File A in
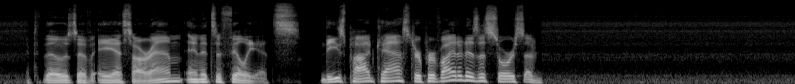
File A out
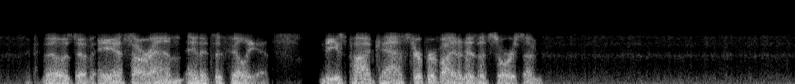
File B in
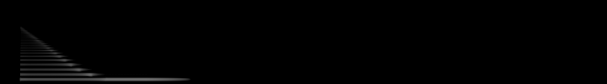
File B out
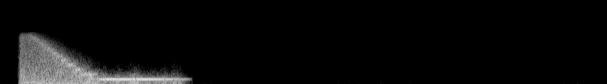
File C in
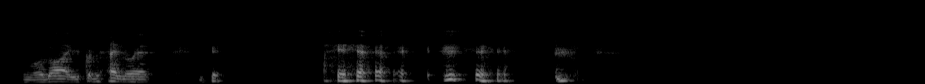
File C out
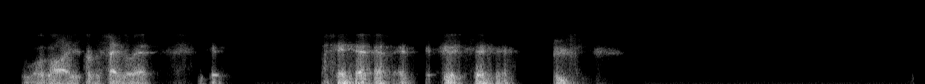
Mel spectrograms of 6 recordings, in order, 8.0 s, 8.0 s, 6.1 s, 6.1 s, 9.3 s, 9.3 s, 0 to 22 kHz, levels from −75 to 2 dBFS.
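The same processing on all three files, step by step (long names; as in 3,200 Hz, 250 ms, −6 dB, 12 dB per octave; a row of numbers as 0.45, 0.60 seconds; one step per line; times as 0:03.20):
linear-prediction vocoder at 8 kHz whisper
normalise the peak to −3 dBFS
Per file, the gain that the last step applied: +3.0, +32.0, +20.5 decibels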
